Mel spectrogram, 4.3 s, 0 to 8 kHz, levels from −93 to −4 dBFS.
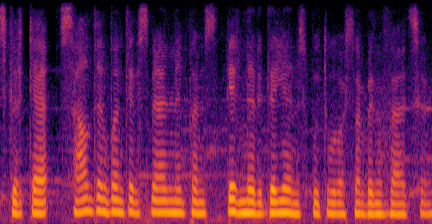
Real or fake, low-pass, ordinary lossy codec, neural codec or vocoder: fake; 7.2 kHz; Opus, 16 kbps; codec, 16 kHz, 0.5 kbps, FunCodec, trained on Chinese and English, 25 frames a second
